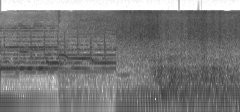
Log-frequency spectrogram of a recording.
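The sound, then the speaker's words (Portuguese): A thunderstorm on Brazil's only oceanic island: a loud, low, rumbling rush of rain and thunder swells in after a stretch of sustained musical tones and stays strong to the end. “Um temporal muda a paisagem e alimenta os córregos da única ilha oceânica do Brasil com fontes naturais de água doce.”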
